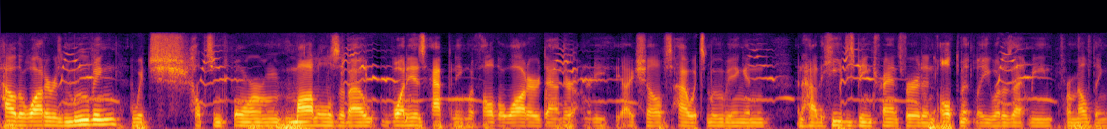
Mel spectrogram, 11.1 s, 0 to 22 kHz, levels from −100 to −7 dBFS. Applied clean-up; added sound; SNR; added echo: neural mask model RNNoise.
